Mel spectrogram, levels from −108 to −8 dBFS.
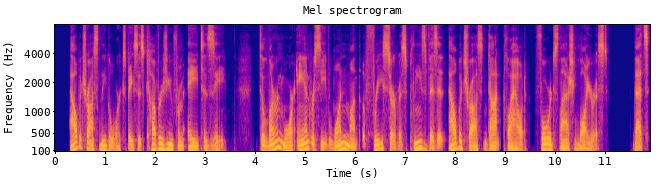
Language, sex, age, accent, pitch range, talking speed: English, male, 40-59, American, 90-115 Hz, 130 wpm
